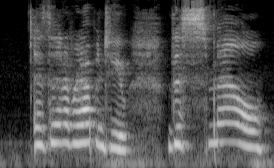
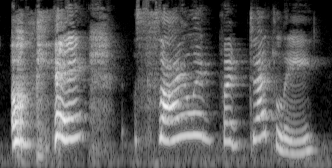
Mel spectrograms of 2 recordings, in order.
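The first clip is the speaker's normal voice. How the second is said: high, loud and slow punchline; 5 semitones higher, 7 dB louder, slower than usual. Acted. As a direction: land it big, stretching the words. Punchline shouted for effect.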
